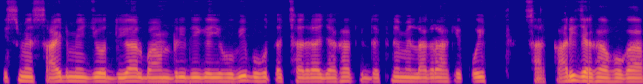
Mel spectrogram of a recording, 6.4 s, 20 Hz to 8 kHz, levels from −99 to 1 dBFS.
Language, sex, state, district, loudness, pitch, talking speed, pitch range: Hindi, male, Chhattisgarh, Raigarh, -34 LUFS, 135 Hz, 215 wpm, 130-140 Hz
